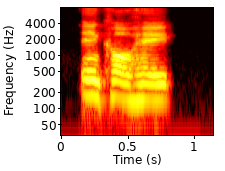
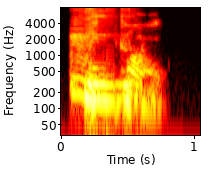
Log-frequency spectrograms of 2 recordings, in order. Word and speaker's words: inchoate: Inchoate, and it took me a while to pronounce this word right, so. – Inchoate. – Yes, I'll say it wrong about four times.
